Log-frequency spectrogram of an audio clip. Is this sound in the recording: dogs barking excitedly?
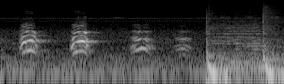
yes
